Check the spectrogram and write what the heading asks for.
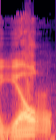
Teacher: را ساکن سے پہلے زبر ہے، را کو موٹا ادا کریں گے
